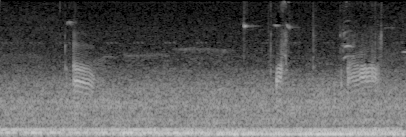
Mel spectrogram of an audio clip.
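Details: Domestic cat, excited at seeing a bird, giving three short nasal chirping bursts with stacked harmonics, each under half a second, spread over four seconds above a steady low electrical hum.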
